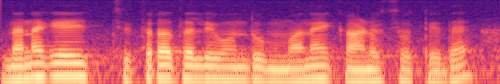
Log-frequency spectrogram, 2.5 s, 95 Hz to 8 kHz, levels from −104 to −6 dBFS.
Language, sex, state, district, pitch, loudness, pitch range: Kannada, male, Karnataka, Bangalore, 120 Hz, -16 LUFS, 105-130 Hz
